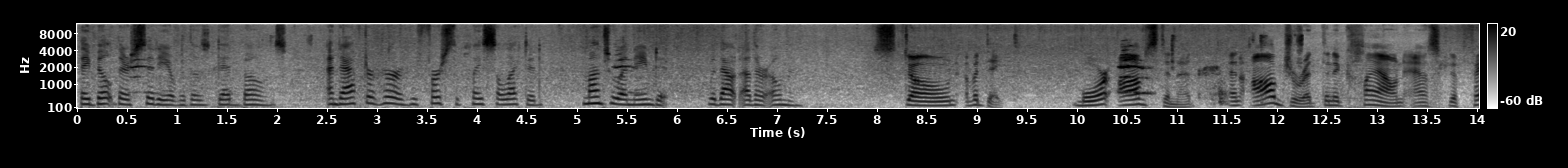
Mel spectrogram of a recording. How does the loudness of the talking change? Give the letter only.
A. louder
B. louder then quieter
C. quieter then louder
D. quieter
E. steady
E.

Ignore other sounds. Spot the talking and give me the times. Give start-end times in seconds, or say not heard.
0.0-7.2, 8.0-13.9.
